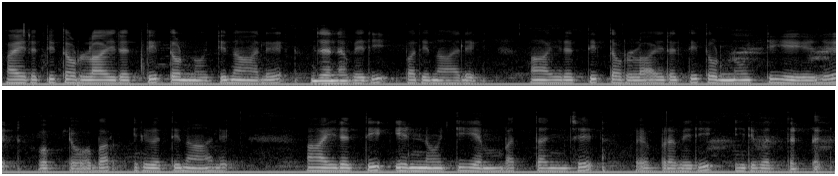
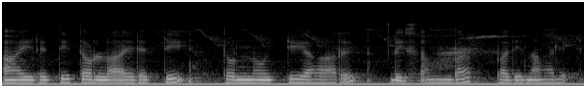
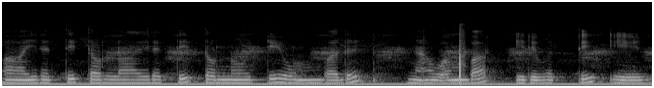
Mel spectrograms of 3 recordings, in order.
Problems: constant background noise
